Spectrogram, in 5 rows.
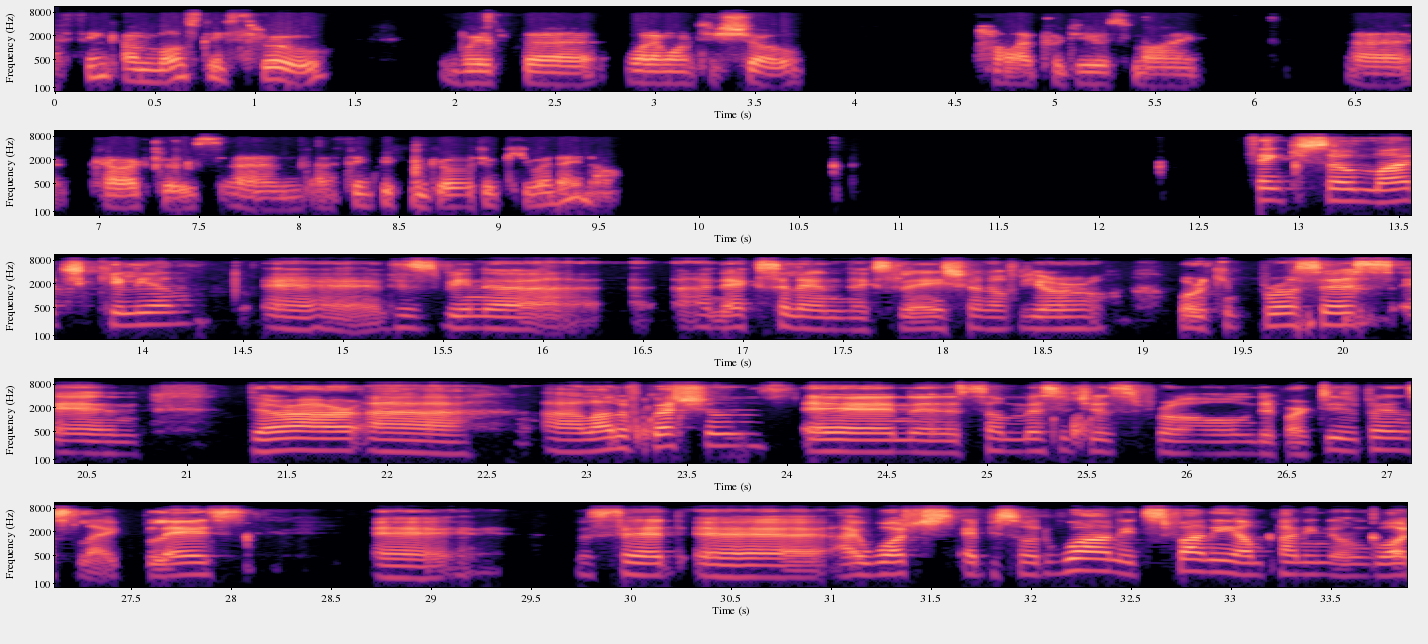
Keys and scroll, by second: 7.2 super+w.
